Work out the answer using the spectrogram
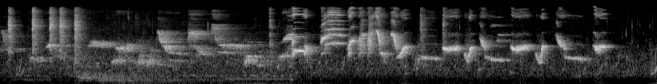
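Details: White-rumped shama song used as a master recording for training other shamas, set against nature sounds and trickling water; a rich, rapid medley of whistled notes, chirps and sharp upslurs, with varied phrases following each other without pause.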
